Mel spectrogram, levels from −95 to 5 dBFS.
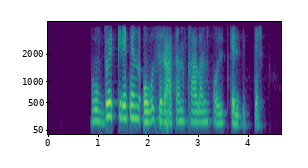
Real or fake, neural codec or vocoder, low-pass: fake; codec, 24 kHz, 1.5 kbps, HILCodec; 3.6 kHz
